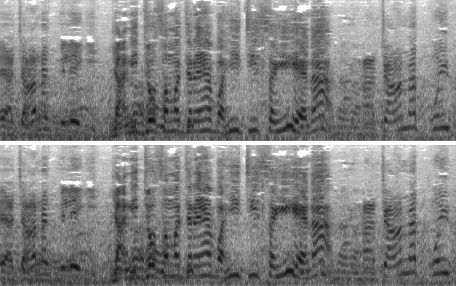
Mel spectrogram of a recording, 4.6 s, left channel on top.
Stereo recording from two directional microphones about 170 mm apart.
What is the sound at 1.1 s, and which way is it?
Speech, 90° left.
